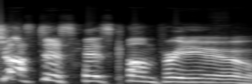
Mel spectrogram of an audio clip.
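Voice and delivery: full-throated, loud, taunting battle-cry shout. Player goading enemies down to the group, shouting. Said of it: "I'm gonna start shouting".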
